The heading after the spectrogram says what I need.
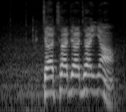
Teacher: तालु तालु से बोला जाता है च वर्ग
